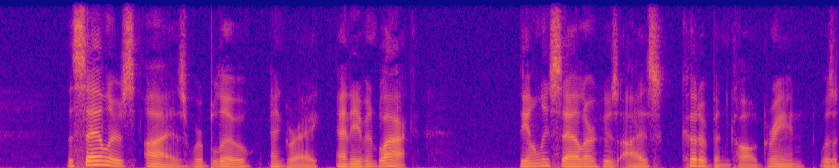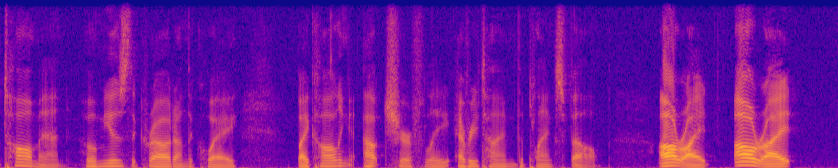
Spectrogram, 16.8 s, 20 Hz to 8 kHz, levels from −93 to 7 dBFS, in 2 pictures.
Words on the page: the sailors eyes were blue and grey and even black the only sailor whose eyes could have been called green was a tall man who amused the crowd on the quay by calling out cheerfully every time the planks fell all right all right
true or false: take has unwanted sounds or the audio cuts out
false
